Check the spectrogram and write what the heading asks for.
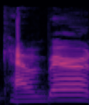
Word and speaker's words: Camembert: And he was like, Camembert? And I was like, oh, that's how you say it. – Here's a good thing for cheese that I can give you a hint. They're mostly French, so just kind of don't say the last bit, and it's close enough.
